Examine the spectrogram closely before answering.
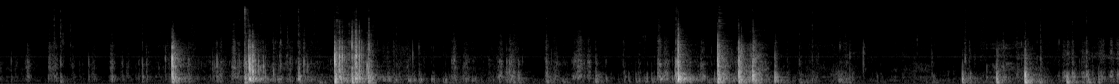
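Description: A snug-fitting cardboard phone box being handled and its lid worked off: irregular knocks, taps and scraping of the box against a wooden table, with a few louder thumps.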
